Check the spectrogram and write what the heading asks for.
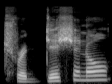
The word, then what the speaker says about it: traditional: That's kind of hard, that Tion. Shun.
